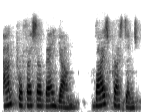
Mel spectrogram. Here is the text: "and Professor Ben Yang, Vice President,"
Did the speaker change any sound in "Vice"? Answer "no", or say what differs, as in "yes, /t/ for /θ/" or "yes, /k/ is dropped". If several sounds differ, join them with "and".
no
